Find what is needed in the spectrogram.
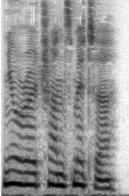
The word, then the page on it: neurotransmitter: British English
